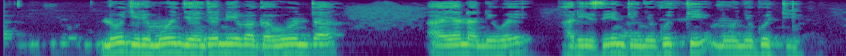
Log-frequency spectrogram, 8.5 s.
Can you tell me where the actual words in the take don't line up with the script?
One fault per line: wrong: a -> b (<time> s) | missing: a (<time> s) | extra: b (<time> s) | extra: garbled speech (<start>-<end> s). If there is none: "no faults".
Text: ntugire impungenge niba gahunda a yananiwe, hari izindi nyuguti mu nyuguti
no faults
